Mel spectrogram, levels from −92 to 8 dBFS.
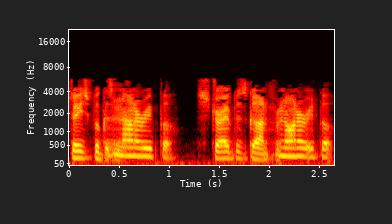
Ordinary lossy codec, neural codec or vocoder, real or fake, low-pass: MP3, 24 kbps; autoencoder, 22.05 kHz, a latent of 192 numbers a frame, VITS, trained on many speakers; fake; 7.2 kHz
